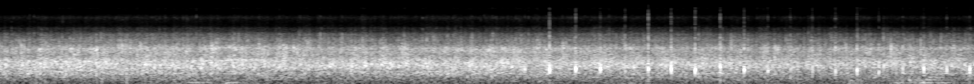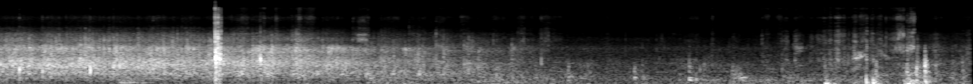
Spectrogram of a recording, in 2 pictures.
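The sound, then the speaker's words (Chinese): Loud, sustained applause from a large crowd welcoming Master Lu Jinhong up to speak, a dense wash of clapping holding steady for about twelve seconds before fading away, with a few scattered claps lingering at the end. “让我们用最热烈的掌声送给卢台长，请他上来。”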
